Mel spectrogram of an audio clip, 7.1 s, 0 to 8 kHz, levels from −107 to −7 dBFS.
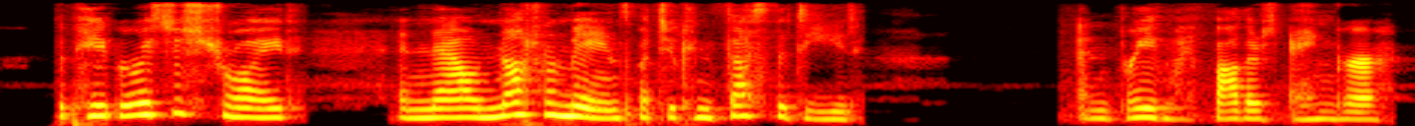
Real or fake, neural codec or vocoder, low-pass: fake; autoencoder, 48 kHz, 128 numbers a frame, DAC-VAE, trained on Japanese speech; 7.2 kHz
